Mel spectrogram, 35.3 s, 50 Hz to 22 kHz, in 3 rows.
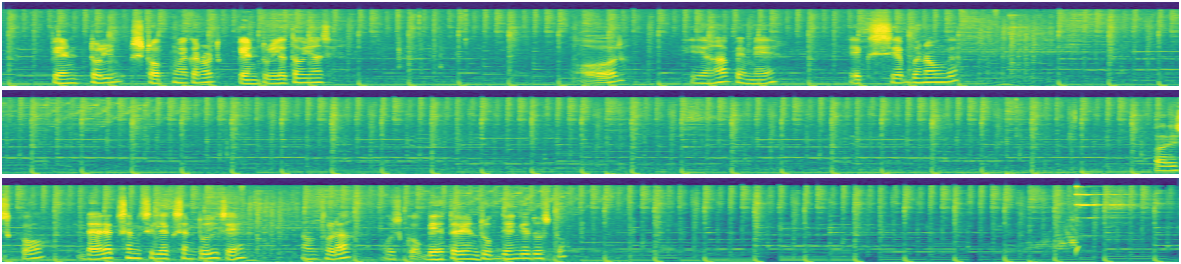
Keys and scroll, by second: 4.2 ctrl++, 4.7 space, 30.1 ctrl+z, 31.3 Right, 33.5 Right, 33.9 Up, 34.2 Up, 34.5 Left.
